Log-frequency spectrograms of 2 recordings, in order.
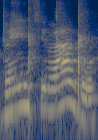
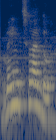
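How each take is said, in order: First: "ventilador" slowly split as ven-ti-la-dor; slow, divided "ventilador"; syllable by syllable. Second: Said in the usual way. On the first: Shown as a demonstration. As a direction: separate the four syllables of "ventilador". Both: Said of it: "Quatro sílabas".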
